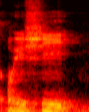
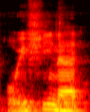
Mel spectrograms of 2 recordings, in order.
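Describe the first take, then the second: First: Said in the usual way. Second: "Oishii ne" with a light falling ne added. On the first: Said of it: "you would say just". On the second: Shown as a demonstration. Teacher showing learners how to sound warmer. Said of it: "you would say".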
